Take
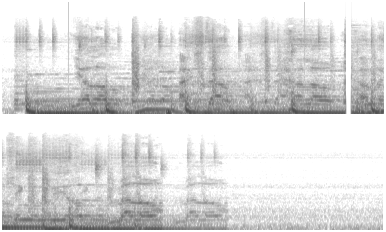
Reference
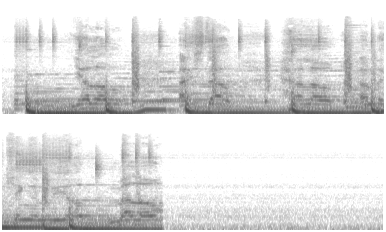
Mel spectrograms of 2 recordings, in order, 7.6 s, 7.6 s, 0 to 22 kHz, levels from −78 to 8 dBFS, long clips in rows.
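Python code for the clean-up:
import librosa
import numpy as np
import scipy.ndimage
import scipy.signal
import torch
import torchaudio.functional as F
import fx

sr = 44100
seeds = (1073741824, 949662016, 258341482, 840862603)

y = fx.fix_declick_ar(x, sr, threshold=10.0)
y = fx.fix_deplosive(y, sr, at_s=(1.62,))
y = fx.fix_ambience(y, sr, seeds[0], print_start_s=6.78, print_end_s=7.28, start_s=3.43, end_s=3.49)
y = fx.fix_echo_inverse(y, sr, delay_ms=653, level_db=-9.5)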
